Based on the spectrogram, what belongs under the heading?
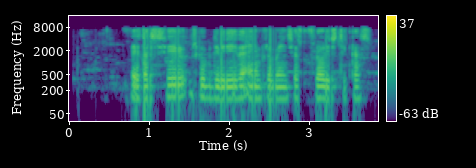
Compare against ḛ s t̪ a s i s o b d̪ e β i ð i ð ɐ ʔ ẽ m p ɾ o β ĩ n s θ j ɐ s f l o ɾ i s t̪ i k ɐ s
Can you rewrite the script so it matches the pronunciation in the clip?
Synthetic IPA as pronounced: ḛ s t̪ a s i s u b d̪ i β i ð i ð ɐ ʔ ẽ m p ɾ o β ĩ n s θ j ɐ s f l o ɾ i s t̪ i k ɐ s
